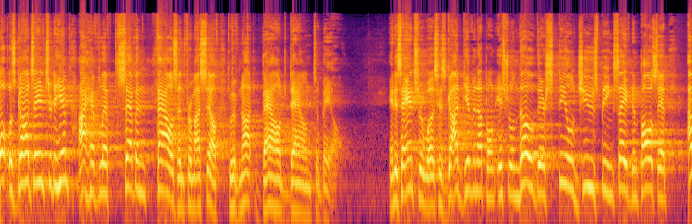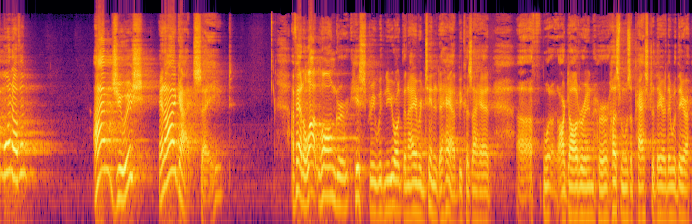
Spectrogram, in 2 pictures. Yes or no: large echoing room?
yes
